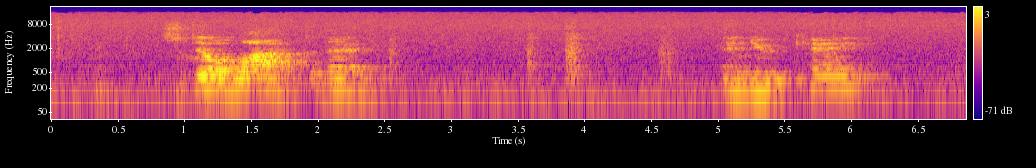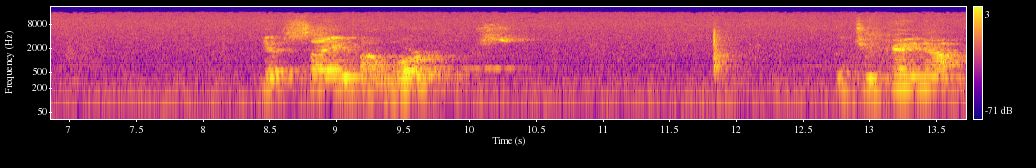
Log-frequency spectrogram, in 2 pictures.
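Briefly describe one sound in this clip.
A middle-aged man preaches with emphasis through a microphone, in bursts with pauses, in a room with some echo.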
